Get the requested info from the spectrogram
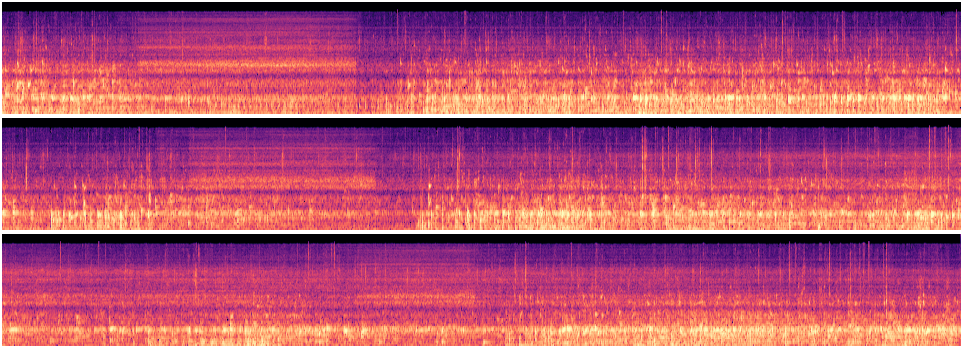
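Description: Scuba diver breathing through a regulator underwater: long gurgling rushes of exhaled bubbles, broken every several seconds by a quieter inhalation.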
